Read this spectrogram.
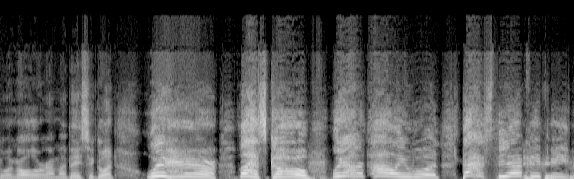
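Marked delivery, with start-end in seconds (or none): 1.4-5.7 very high, very loud, drawn-out cheering scream. Speaker retells running around the room after a big hit, retelling own screaming. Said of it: "I was screaming around this entire room".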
